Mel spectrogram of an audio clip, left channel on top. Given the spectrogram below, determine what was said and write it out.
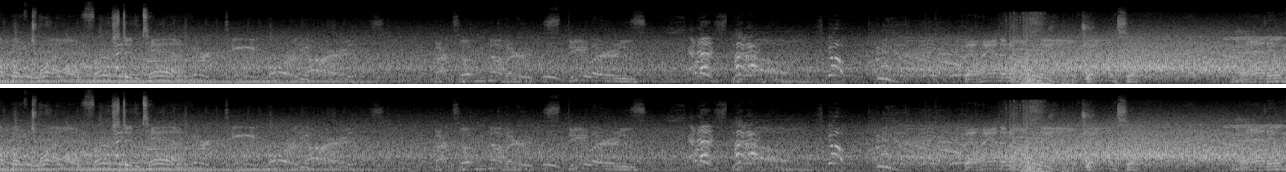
of 12. 1st and 10. 13 more yards. That's another Steelers first down. Let's go. They'll hand it off now. Johnson. And he'll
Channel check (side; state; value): right; noise; hum, 22 dB below the sound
